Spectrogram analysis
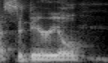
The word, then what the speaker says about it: sidereal: Yeah, sidereal.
